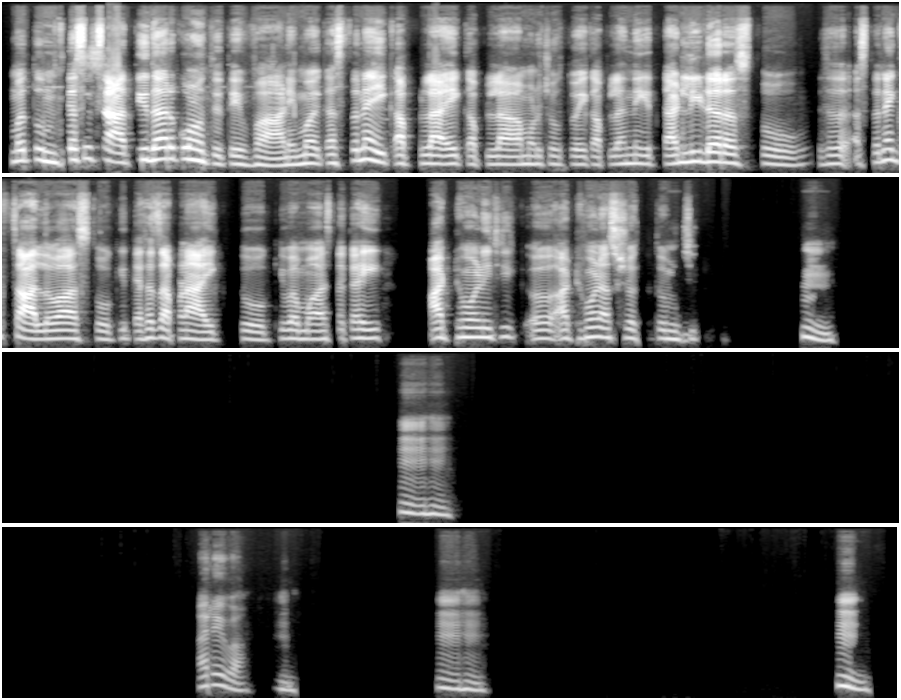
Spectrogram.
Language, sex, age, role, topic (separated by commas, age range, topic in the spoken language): Marathi, female, 30-34, host, लहानपणीच्या आवडत्या खेळाची एक आठवण सांगाल का?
